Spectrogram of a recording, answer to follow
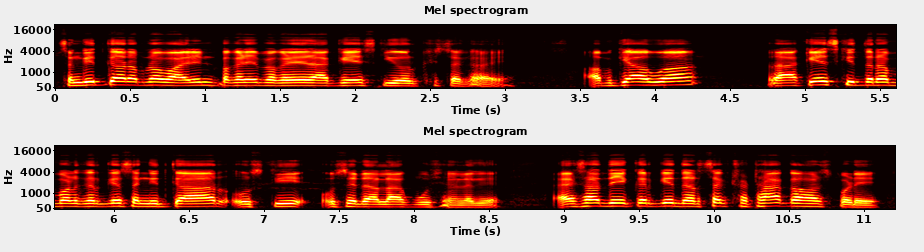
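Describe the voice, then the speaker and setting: In a clear, resonant high voice at moderate speed, free of echo, a man works through a story line by line. He explains vocabulary with easy synonyms and weaves English words into the lesson.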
